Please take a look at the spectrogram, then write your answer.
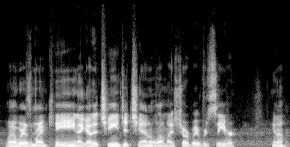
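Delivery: ordinary talk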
